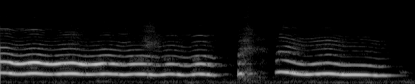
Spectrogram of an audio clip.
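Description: A woman's mock crying behind her hands: two long, wavering wails with a short break a little after two seconds in, stopping just before the end.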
